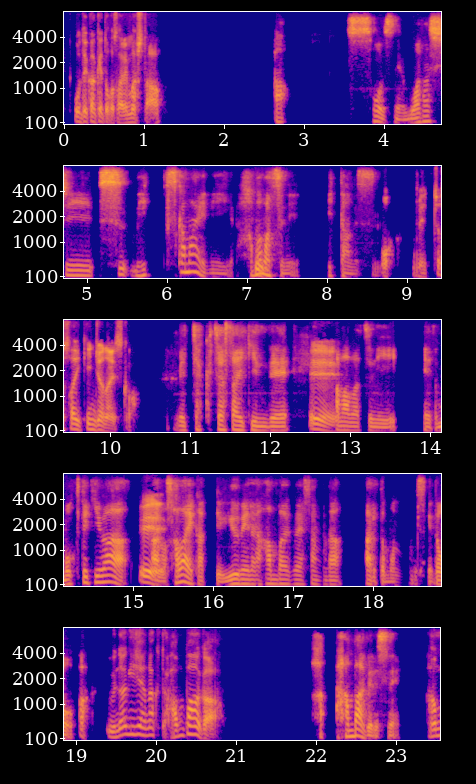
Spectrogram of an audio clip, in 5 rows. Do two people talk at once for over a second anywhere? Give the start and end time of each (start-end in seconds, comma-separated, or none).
none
